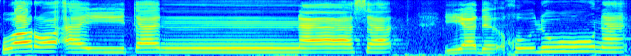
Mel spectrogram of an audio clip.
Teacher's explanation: وَرَأَيْتَ النَّاسَ، جس لفظ پر تشدید آ جائے اس سے پہلے والے لفظ کو تشدید والے لفظ کے ساتھ ملائیں گے، تا کو نون کے ساتھ ملائیں کیونکہ نون پر تشدید ہے، اور جب بھی نون پر تشدید آ جائے نون مشدد پر ہمیشہ غنہ ہوگا، غنہ کر کے پڑھیں یعنی ناک میں آواز چھپا کر پڑھیں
